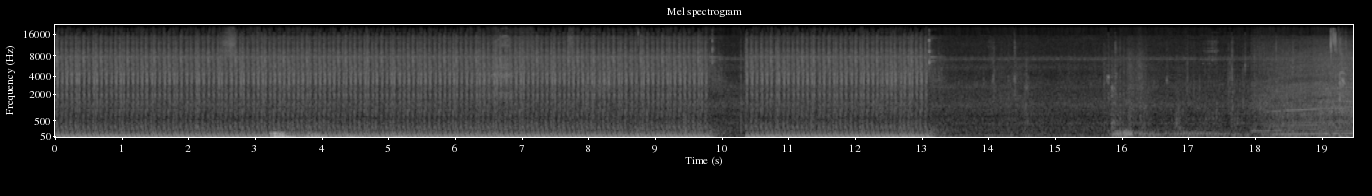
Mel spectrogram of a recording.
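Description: Gunfire in the PC shooter Halo: Combat Evolved, a dense continuous rattle with one sharp louder shot early, cutting off and giving way to quieter scattered shots and ambient game noise.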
